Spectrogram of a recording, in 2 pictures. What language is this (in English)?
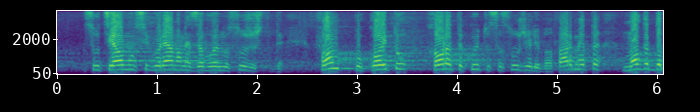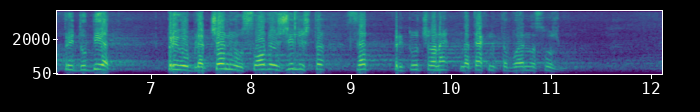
Bulgarian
